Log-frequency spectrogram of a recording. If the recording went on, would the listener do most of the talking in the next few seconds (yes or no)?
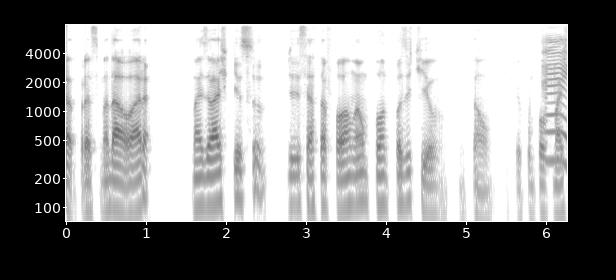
yes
